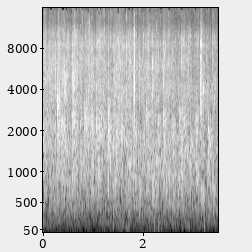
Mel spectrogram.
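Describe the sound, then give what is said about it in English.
A church audience claps steadily for several seconds, applauding the church body, a dense, even wash of many hands applauding at a constant loudness with no voices standing out. “So I really think that we need to give the church body a round of applause just for just how amazing this group and these kids are in this season.”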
